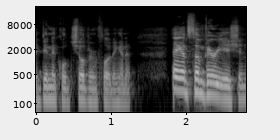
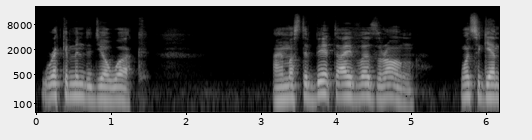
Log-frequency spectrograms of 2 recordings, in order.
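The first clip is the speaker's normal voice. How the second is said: put-on deliberate German officer, accent drifting towards Russian. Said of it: "my German accent slips a little into Russian".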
